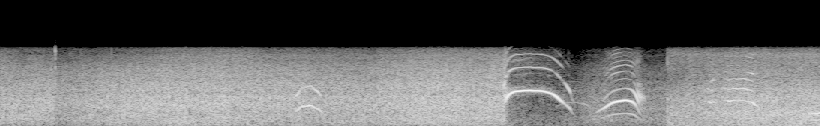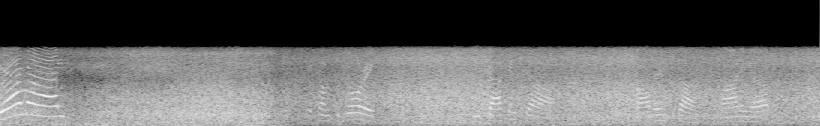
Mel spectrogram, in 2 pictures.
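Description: Whitewater rapids roar loudly and steadily.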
